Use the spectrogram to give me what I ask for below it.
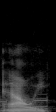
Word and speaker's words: Aoi: Because she said the way she remembered it's Yowie. So Yowie, Aoi. That's how you pronounce it. Aoi.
